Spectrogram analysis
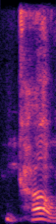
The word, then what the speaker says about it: Picoult: Yeah, because they don't know the T is silent.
